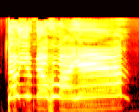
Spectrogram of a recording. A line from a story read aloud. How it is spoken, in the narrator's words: a bystander yelled back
